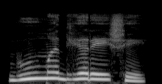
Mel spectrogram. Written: ಭೂಮಧ್ಯರೇಷೆ

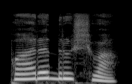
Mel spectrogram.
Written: ಪಾರದೃಶ್ವ

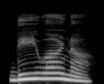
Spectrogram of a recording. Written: ದಾವಣ

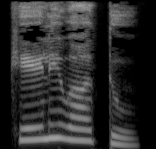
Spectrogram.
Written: ಕಳಾವತಿ

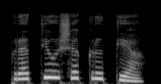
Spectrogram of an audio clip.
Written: ಪ್ರತ್ಯೂಷಕೃತ್ಯ

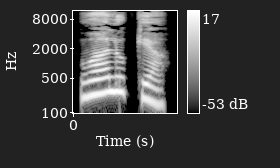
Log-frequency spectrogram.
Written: ವಾಲುಕ್ಯ

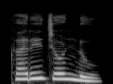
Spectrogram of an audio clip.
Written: ಕರಿಜೊಂಡು

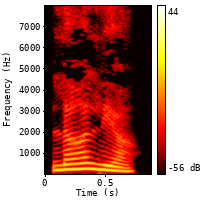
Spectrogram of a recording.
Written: ಲುಲಾಯ

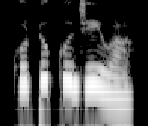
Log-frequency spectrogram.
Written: ಕುಟುಕುಜೀವ

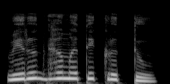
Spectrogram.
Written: ವಿರುದ್ಧಮತಿಕೃತ್ತು

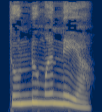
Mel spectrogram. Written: ತುಂಡುಮನ್ನೆಯ

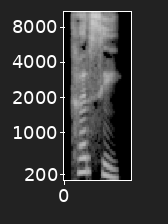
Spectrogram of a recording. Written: ಖರ್ಸಿ

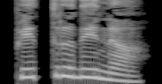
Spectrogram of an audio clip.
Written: ಪಾತ್ರದಾನಿ

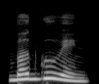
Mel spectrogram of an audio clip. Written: ಬಗ್ಗುವೆಣ್

